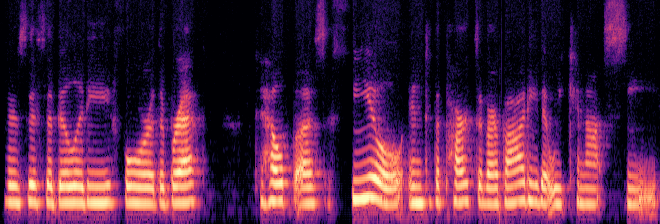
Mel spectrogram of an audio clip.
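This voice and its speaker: A woman leading a guided meditation, speaking gently and without hurry, with soothing instructions and pauses. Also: mid-range voice, level tone. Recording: thin, phone-like narrow-band audio.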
